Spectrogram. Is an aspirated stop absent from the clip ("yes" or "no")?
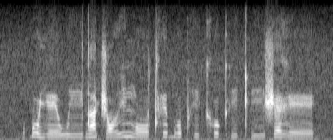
no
